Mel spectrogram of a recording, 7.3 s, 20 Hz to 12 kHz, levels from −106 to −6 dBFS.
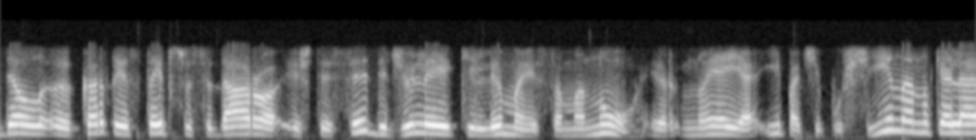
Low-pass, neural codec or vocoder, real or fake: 7.2 kHz; none; real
